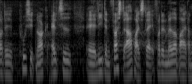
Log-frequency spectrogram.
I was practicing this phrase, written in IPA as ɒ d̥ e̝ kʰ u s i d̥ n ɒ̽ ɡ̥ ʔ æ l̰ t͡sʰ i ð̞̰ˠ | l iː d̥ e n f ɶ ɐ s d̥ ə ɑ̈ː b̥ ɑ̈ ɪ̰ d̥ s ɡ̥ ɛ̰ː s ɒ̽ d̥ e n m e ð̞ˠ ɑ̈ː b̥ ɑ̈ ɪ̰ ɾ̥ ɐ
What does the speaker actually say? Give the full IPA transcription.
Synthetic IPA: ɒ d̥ e̝ pʰ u s i d̥ n ɒ̽ ɡ̥ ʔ æ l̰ t͡sʰ i ð̞̰ˠ | l iː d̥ e n f ɶ ɐ s d̥ ə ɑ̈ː b̥ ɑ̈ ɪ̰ d̥ s d̥ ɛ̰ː f ɒ̽ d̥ e n m e ð̞ˠ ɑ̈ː b̥ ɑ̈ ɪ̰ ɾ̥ ɐ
